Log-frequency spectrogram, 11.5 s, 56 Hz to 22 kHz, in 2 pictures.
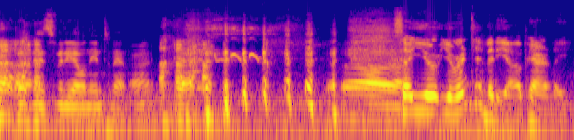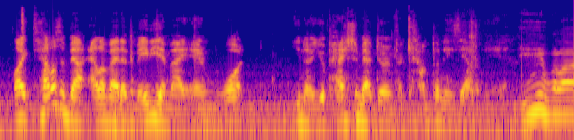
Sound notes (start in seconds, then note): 1.6 group laughs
